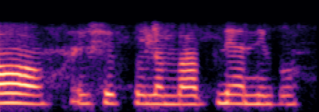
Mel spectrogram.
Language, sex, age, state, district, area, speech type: Assamese, female, 18-30, Assam, Majuli, urban, conversation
